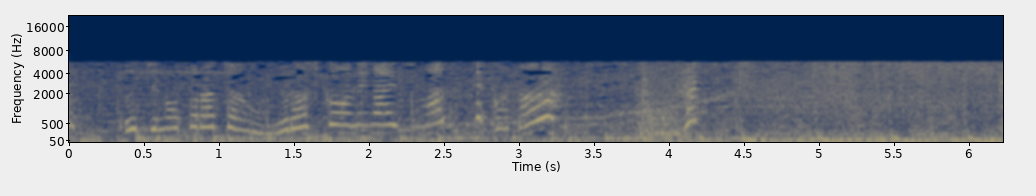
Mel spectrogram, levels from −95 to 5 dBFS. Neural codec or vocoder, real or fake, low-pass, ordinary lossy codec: codec, 16 kHz, 16 kbps, FreqCodec, larger model; fake; 7.2 kHz; MP3, 24 kbps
